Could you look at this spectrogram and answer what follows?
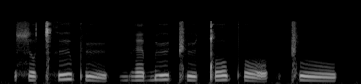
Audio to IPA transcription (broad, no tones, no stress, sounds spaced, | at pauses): s ʊ ǀʰ ɨ pʼ ʉ | bʱ ɛ ɓ ʉ ǁ ʉ ǃ o pʰ o | ǁ u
